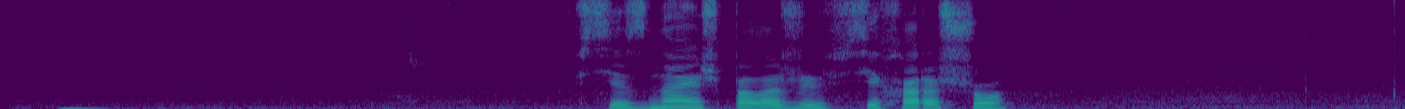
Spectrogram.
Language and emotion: Russian, neutral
